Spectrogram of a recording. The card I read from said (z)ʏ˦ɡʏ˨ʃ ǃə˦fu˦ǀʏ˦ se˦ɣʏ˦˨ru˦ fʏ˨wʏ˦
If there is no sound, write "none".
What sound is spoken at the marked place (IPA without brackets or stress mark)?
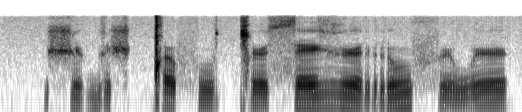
ʃ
